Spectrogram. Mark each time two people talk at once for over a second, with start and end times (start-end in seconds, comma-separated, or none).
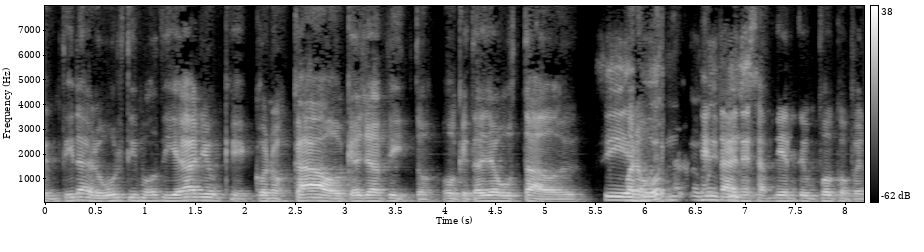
5.5-7.2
